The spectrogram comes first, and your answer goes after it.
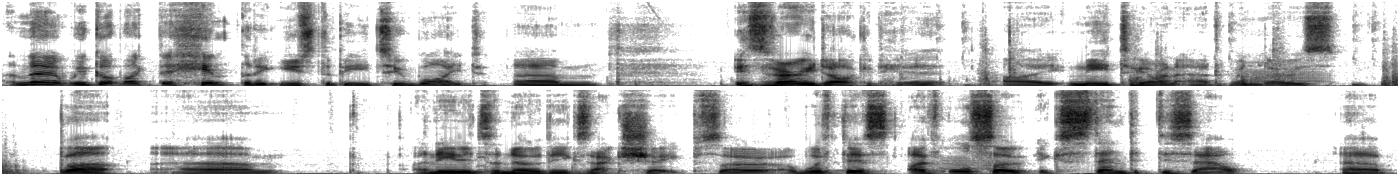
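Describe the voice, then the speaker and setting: A man giving casual, rambling commentary while he builds in a game, with lots of ums and asides. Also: a little high. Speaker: let's play host.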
